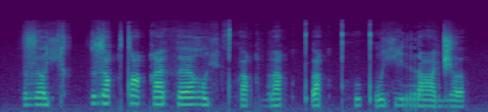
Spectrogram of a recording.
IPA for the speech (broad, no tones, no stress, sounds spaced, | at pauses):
z ʌ ç | z ʊ q tˤ ɛ q ɪ θ ɜ ʁ u ç kʷʰ ɑ q b ɜ q kʷʼ ɛ q kʷʰ ɪ kʷʼ ɜ ç i r ɑ d͡ʒ ʌ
